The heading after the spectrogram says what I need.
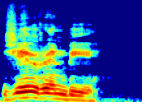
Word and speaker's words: renminbi: I'm just gonna play it. 人民币 So renminbi. That's it. You can't hear it, coders, but I just played the sound. Okay. It's the renminbi.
